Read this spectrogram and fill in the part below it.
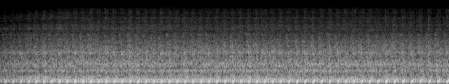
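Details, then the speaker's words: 1986 Honda TRX125 FourTrax ATV after throttle cable adjusted for free play: even single-cylinder thump about three beats a second, steady settled idle with a little smoke; suspected wrong-size pilot jet, ignition switch still to be replaced. "It's probably got the wrong size pilot jet in there, but it is running idling. A little bit of smoky smoke coming out, but hey, whatever. But it is idling and running."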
